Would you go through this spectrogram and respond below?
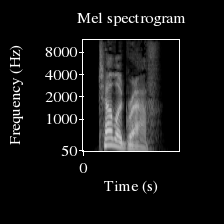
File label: "telegraph", us male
